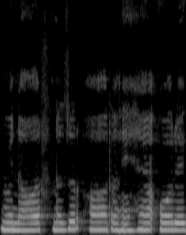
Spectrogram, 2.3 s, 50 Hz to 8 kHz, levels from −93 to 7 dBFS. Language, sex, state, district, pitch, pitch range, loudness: Urdu, female, Andhra Pradesh, Anantapur, 245 Hz, 240-255 Hz, -36 LUFS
